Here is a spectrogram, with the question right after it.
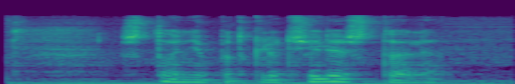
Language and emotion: Russian, neutral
